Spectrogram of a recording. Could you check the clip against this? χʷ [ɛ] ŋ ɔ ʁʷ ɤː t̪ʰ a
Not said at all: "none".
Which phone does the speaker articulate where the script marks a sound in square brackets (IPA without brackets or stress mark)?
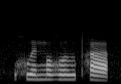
ɛ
